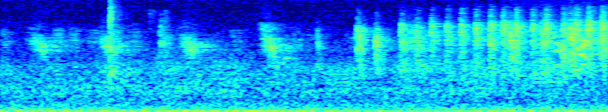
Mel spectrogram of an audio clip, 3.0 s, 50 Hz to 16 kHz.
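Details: Eurasian tree sparrows on 28 April 2022: a few spaced sharp chirps at first, then a fast, dense chattering series toward the end, over a low background hum.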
